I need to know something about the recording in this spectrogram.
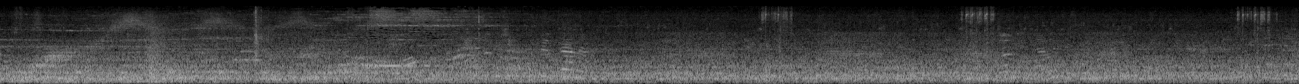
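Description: A pen scratches lightly across paper.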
